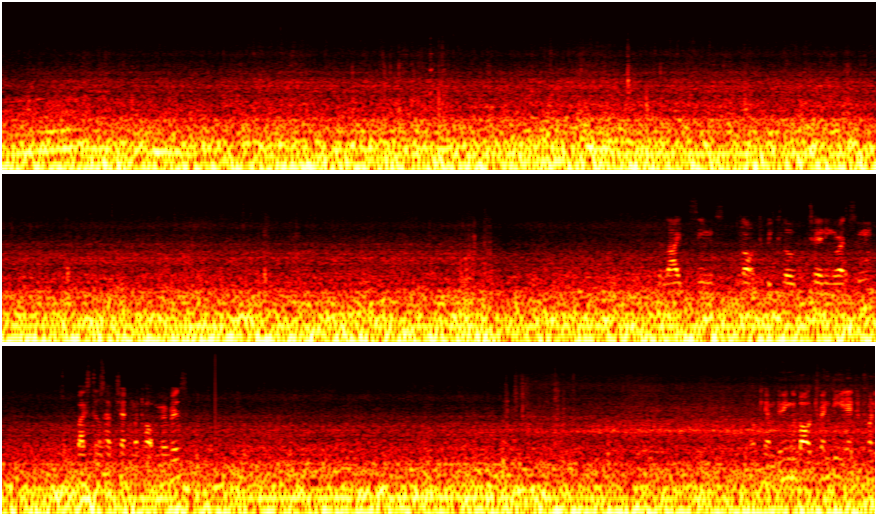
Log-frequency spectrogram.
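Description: Steady in-cabin car noise while driving on a wet road: a low engine and road rumble with tyre hiss from the wet tarmac.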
